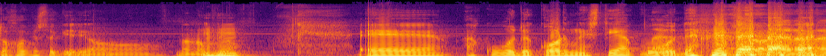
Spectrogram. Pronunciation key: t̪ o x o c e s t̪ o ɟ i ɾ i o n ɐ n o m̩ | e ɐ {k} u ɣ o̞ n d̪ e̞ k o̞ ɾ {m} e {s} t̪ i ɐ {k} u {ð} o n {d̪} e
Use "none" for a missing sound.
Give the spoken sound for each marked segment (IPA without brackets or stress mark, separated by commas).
k, n, s, k, ɣ, d̪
